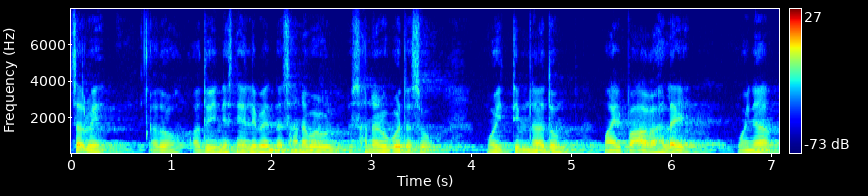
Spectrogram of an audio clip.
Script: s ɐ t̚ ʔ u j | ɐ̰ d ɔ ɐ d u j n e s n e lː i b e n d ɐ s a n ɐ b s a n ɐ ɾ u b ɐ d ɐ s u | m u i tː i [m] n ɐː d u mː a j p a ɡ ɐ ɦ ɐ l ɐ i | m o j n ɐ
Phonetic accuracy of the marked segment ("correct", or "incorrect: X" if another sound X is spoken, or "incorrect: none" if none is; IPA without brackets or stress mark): correct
